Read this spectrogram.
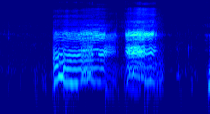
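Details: Infant crying on waking cranky with hiccups, possibly with gas: two short, high, voiced cries of about half a second each, with a brief pause between.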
